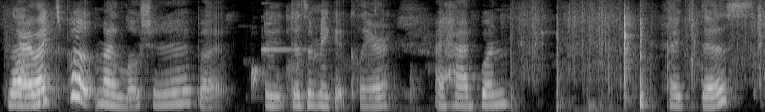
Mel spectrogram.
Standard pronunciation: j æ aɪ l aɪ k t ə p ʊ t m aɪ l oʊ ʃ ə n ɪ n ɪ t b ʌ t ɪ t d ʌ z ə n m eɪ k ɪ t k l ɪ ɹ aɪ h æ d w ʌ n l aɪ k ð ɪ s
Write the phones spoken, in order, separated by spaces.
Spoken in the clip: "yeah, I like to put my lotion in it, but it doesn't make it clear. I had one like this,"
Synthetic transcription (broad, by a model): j aɪ l aɪ k t ə p ʊ t m aɪ l oʊ ʃ ə n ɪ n ɪ t b ʌ t ɪ t d ʌ z ə n m eɪ k ɪ t k l ɪ ɹ aɪ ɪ d w ʌ n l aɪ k ð ɪ s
